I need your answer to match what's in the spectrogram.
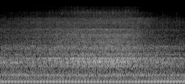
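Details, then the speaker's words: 1999 Toyota Corolla 1.8, engine still cold, slow idle in gear: soft regular knock over the engine beat that stops when the wheels are turned; power steering pump pulley knock. "you can tell when the wheels turned the noise stops after a while starts to sound like a knock the engine's still too cold"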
